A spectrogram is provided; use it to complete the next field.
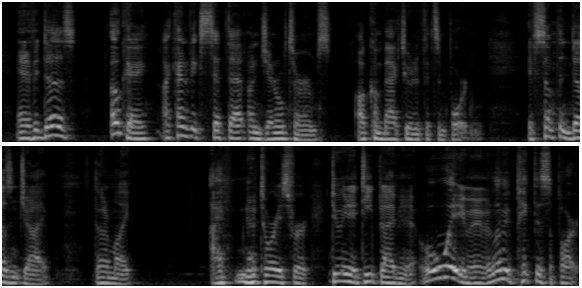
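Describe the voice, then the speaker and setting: A man speaks very fast with an American accent, at a fairly high pitch and with ordinary pitch variation. His tone is dark and mellow, and somewhat breathy. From Oklahoma, Del City. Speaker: podcast guest. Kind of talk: casual chat.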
